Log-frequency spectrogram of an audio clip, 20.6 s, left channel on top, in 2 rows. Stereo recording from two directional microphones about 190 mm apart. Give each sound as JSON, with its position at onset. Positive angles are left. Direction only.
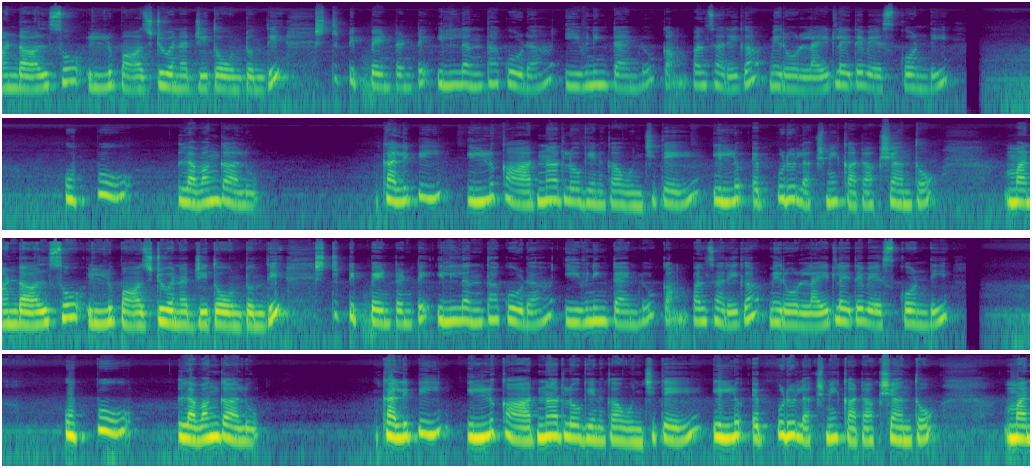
{"t": 0.0, "sound": "a woman's voice", "side_deg": -25}
{"t": 10.8, "sound": "a sound", "side_deg": -20}
{"t": 12.0, "sound": "a woman's voice", "side_deg": -20}
{"t": 14.1, "sound": "a woman's voice", "side_deg": -20}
